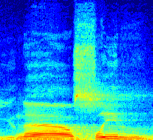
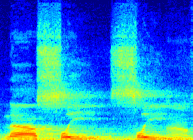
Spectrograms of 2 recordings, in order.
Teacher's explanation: Roknya tipis, shadnya tebal.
